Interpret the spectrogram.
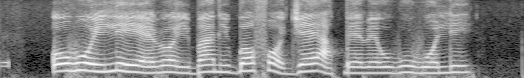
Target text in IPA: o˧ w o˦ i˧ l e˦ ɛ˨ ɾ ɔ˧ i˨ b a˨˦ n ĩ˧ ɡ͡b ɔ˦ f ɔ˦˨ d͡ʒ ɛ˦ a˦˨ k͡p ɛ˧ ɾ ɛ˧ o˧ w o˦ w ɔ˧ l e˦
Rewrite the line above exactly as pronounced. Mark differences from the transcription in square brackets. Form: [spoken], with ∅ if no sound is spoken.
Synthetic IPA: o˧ w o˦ i˧ l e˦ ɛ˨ ɾ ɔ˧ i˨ b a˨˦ n ĩ˧ ɡ͡b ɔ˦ f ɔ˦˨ d͡ʒ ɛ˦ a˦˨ k͡p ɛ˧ ɾ ɛ˧ o˧ w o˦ w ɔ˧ l e˦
